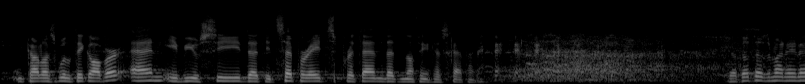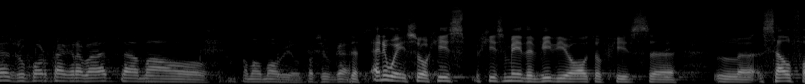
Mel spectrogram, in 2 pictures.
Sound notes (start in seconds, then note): 4.7 laughter; 8.0 non-english speech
